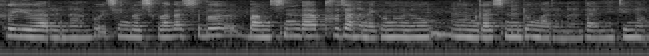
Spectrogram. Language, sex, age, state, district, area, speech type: Bodo, female, 18-30, Assam, Kokrajhar, urban, spontaneous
